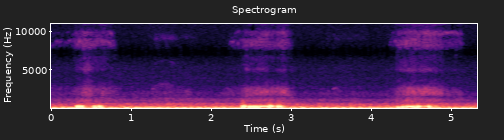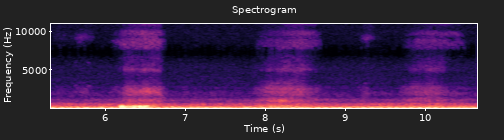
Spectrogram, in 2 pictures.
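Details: Elderly calico cat sound asleep and snoring, each breath a raspy, rumbling snore with a short buzzy catch, repeating about every two seconds, over a steady low electrical-sounding hum.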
